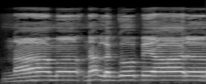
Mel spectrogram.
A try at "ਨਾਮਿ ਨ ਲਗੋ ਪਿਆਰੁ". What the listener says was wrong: ਨਾਮ ਪਦ ਤੇ ਵੀ ਯਮਕ ਲਾ ਕੇ ਉਚਾਰਨ ਕਰਨਾ।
